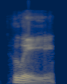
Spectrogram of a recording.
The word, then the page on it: hooey: British English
